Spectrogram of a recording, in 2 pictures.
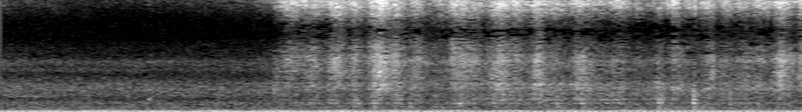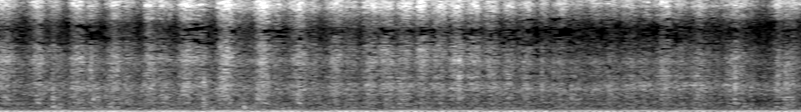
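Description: Shaving brush swirling lather against stubbly skin in quick repeated strokes, over a steady low hum.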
